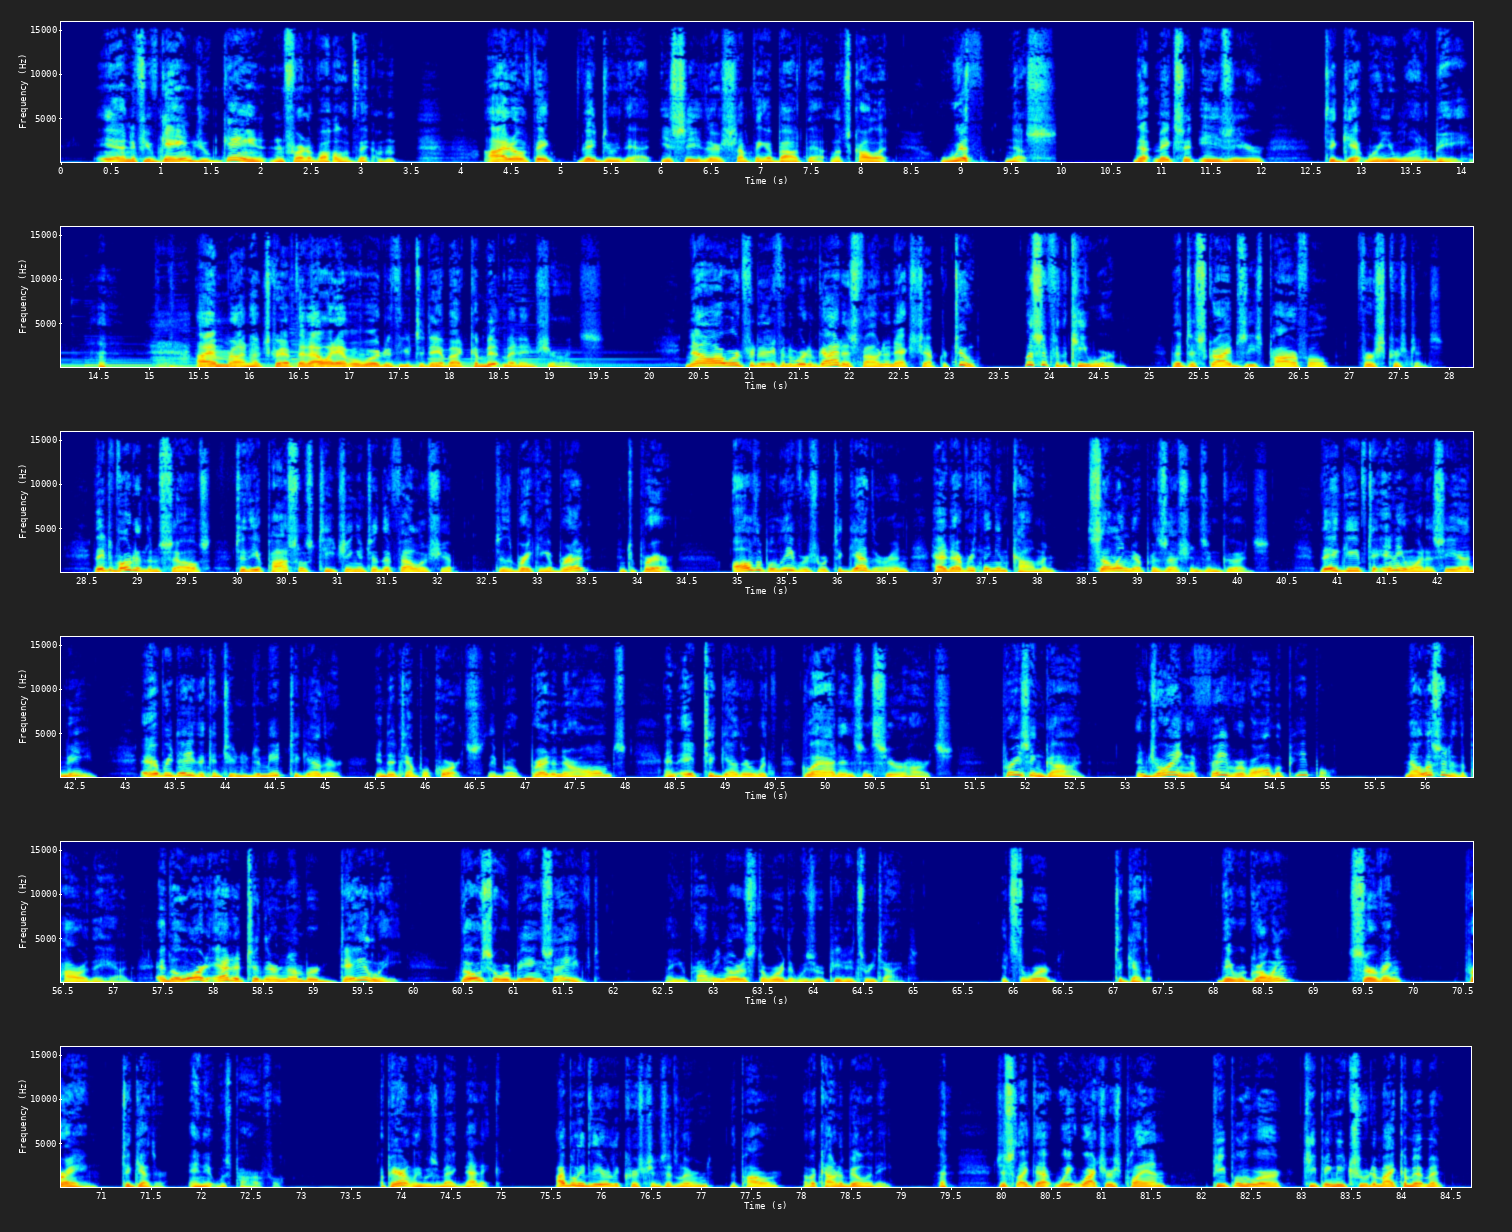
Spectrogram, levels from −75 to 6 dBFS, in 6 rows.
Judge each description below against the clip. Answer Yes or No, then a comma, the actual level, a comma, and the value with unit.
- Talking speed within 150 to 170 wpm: Yes, average, 165 wpm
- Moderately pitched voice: Yes, medium, 155 Hz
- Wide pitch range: Yes, wide, 7.0 semitones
